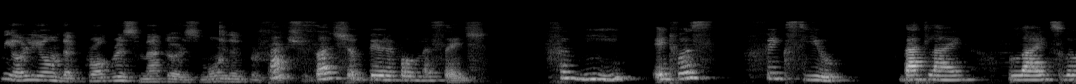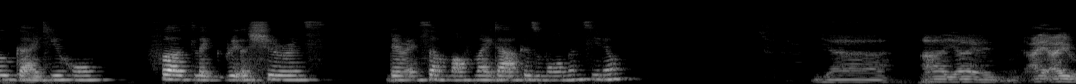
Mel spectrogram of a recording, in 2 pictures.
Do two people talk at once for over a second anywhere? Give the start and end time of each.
none

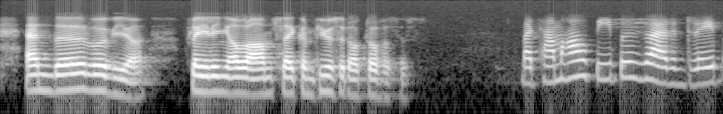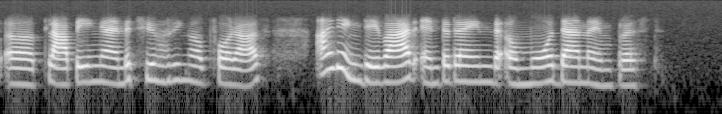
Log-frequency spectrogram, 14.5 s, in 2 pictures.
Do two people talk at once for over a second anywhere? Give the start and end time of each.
none

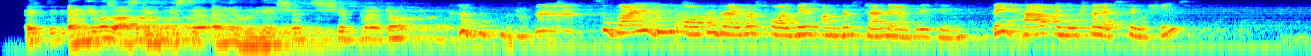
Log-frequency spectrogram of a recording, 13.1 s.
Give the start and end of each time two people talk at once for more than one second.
none

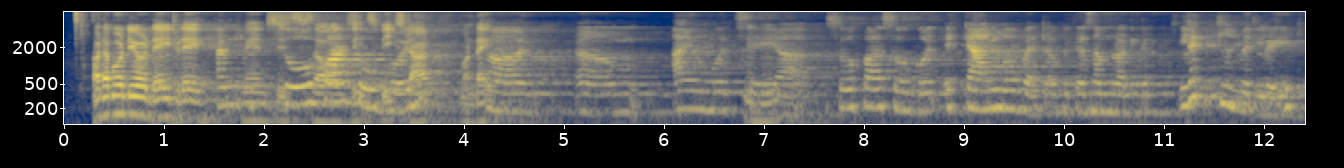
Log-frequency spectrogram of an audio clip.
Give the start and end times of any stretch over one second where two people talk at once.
1.7-3.6

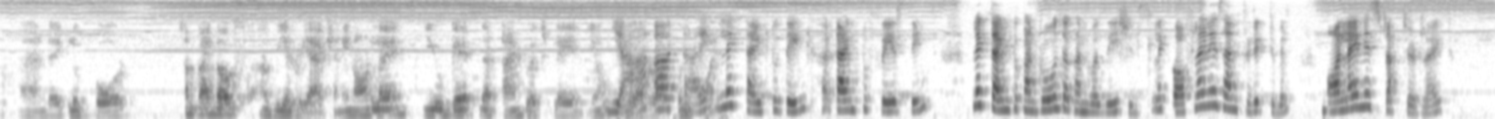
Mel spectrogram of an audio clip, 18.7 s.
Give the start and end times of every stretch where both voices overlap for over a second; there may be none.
7.8-9.1

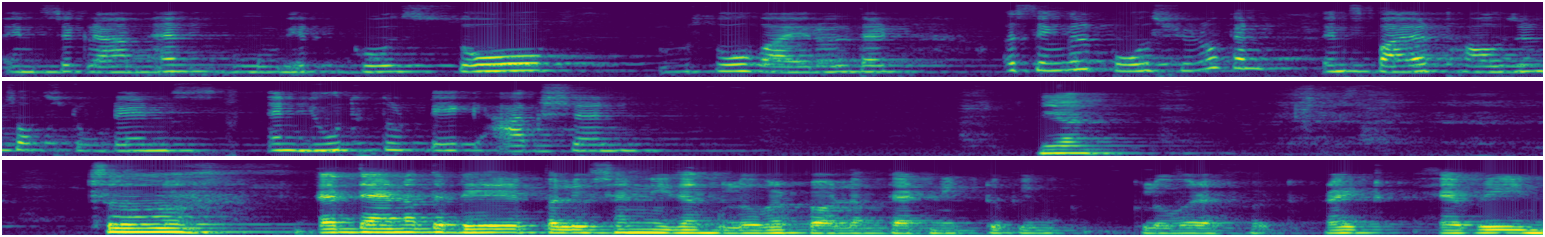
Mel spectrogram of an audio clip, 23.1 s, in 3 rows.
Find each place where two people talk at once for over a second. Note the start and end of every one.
none

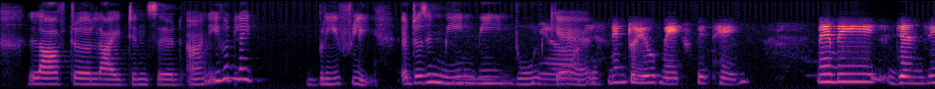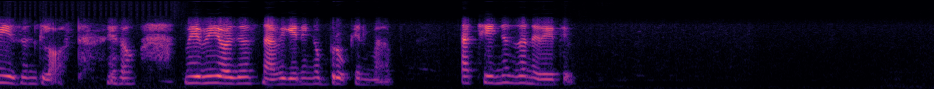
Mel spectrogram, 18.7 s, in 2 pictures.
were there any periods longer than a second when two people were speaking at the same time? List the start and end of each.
4.5-6.0

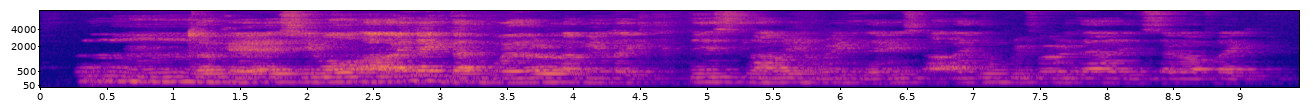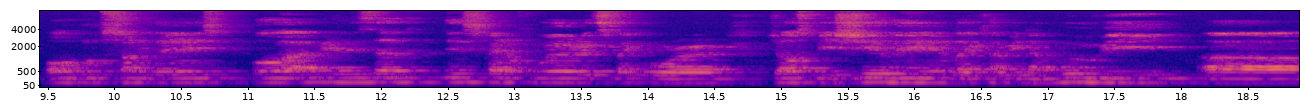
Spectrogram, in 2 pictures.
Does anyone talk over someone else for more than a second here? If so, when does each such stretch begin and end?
none

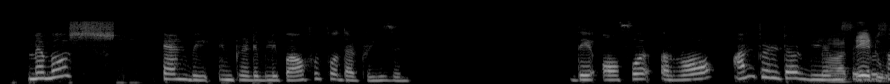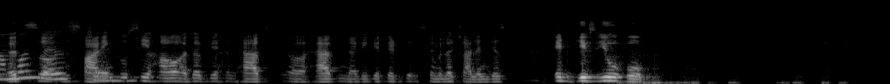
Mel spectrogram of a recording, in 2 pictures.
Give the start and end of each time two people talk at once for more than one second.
8.2-10.3

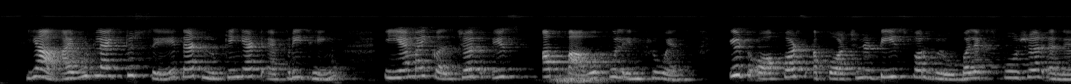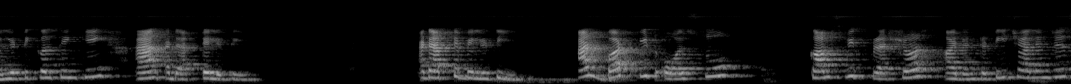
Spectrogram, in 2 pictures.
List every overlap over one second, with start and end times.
none

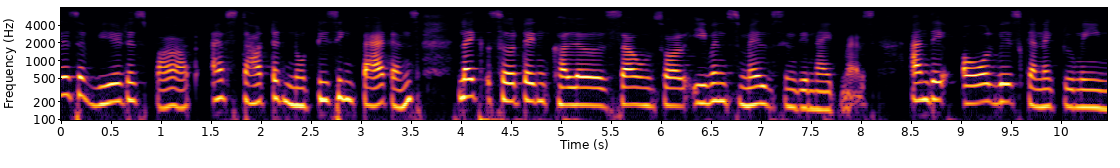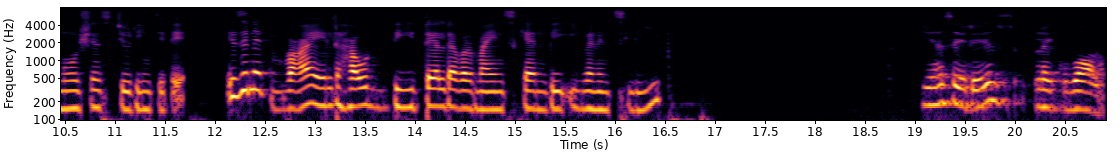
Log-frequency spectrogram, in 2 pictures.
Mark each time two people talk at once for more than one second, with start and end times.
none

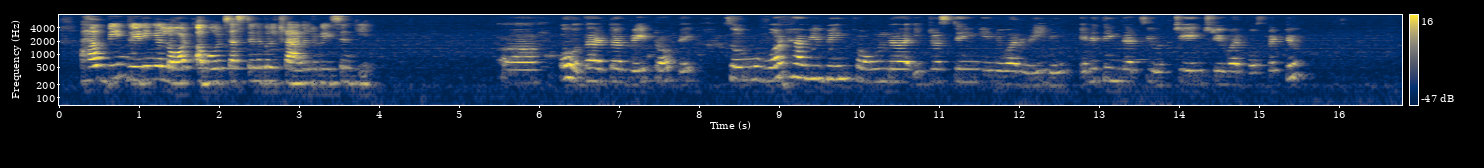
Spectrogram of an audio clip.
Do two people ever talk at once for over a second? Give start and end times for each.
none

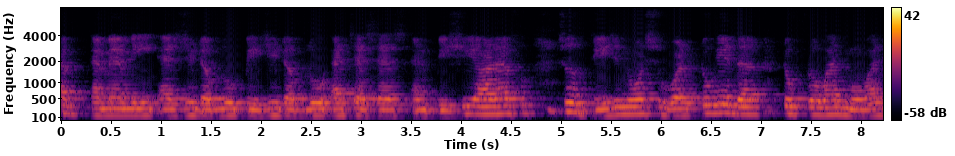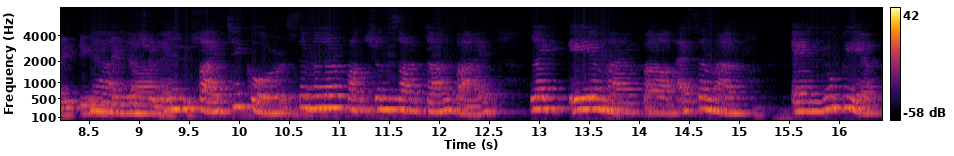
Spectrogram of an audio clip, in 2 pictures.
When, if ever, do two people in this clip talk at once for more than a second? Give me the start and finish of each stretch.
8.5-9.7

